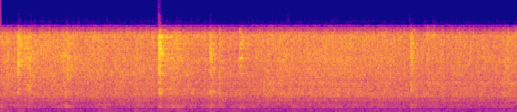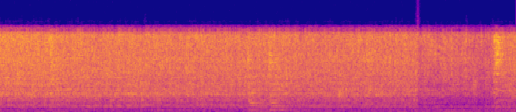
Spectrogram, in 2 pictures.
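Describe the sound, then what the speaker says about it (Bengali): Chopped ginger and garlic go in with browned onions in a pan for a rohu fish curry, sizzling and frying steadily while being stirred, with occasional scraping clatter throughout. "পেঁয়াজটা বেশ ভালো করে ভাজা হয়ে গেছে, এতে আদা রসুনটা দিয়ে দেবো, কুচি করা আদা রসুনটা"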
